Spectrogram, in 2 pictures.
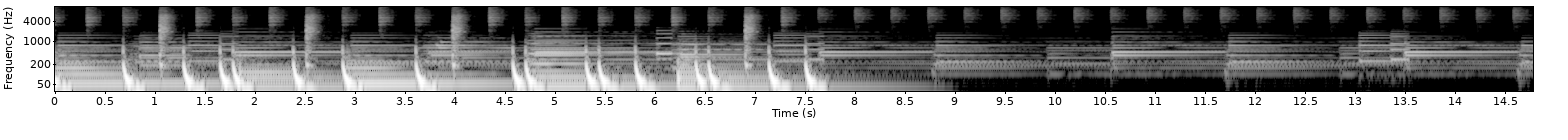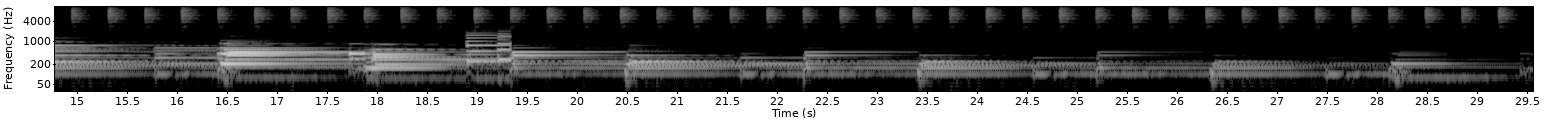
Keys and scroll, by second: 3.3 ctrl+z, 7.8 ctrl+space, 14.4 ctrl+z, 19.9 ctrl+z, 22.6 ctrl+space, 24.1 ctrl+z.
